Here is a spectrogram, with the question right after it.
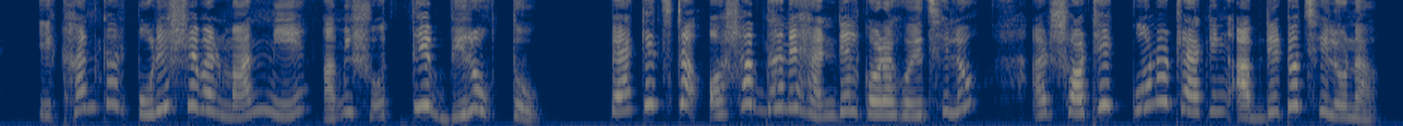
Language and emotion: Bengali, angry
